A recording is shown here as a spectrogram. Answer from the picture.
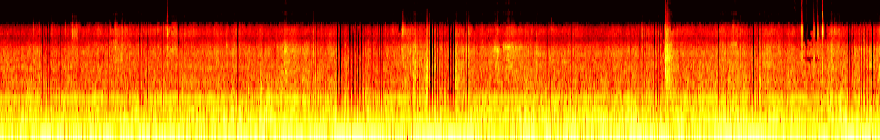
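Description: Passenger train running along the line: a steady low rumble with a constant hum, broken by a few scattered clicks and knocks.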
